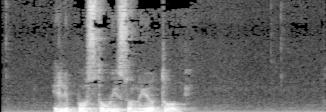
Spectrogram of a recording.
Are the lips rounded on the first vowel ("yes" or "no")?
no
